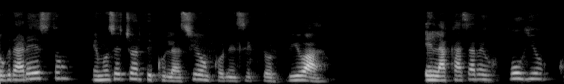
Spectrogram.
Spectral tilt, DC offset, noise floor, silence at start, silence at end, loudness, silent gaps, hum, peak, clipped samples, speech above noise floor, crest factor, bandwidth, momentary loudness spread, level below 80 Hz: -5 dB/octave; under 0.1%; under -90 dBFS; 0 s; 0.2 s; -25 LUFS; 0.83-0.90 s, 3.44-4.22 s; none; -4 dBFS; under 0.1%; over 65 dB; 22 dB; 12.5 kHz; 13 LU; -82 dBFS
